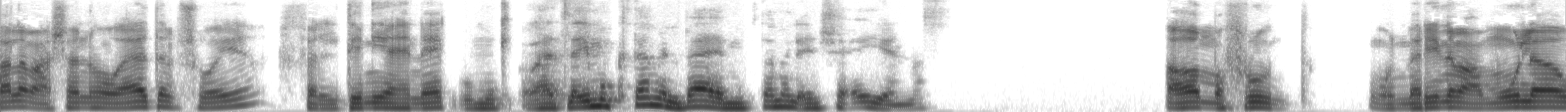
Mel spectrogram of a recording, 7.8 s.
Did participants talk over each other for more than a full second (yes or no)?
no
